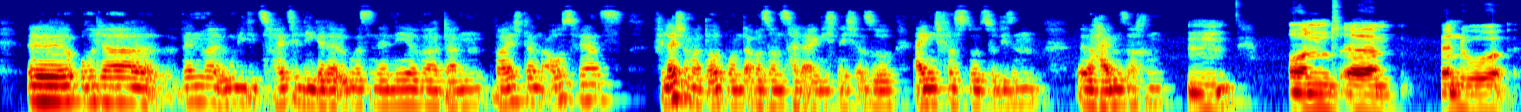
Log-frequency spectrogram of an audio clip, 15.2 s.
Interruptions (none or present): none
